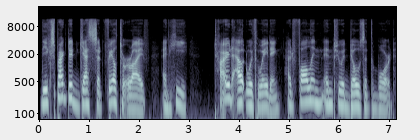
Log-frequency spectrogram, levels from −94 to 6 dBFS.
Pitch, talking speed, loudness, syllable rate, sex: 145 Hz, 175 wpm, -21 LUFS, 5.0 syllables/s, male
